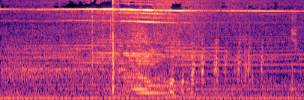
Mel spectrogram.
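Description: A model glider whooshes past close by.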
